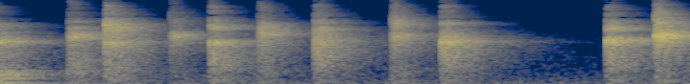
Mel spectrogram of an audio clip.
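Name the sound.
finger snapping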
